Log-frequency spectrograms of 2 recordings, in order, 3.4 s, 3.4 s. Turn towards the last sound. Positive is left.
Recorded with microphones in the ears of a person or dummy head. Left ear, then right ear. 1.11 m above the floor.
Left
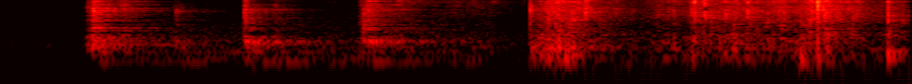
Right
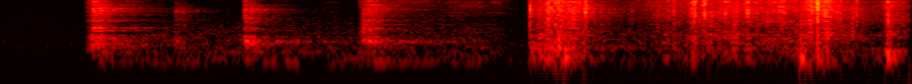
turn(degrees=-30)  # may be behind; listen again after turning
